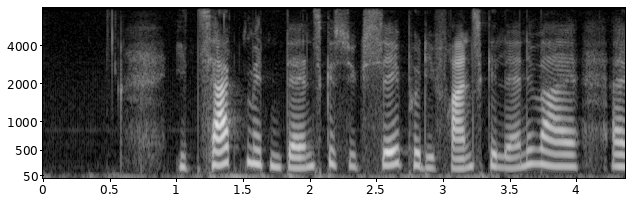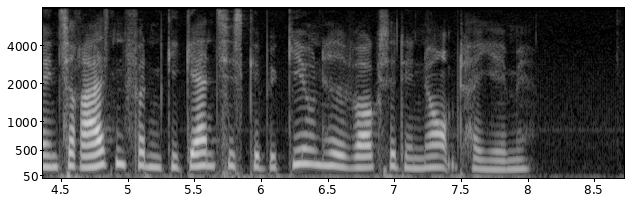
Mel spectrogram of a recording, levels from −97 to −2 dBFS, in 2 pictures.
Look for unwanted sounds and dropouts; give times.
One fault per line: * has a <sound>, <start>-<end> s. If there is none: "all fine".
all fine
